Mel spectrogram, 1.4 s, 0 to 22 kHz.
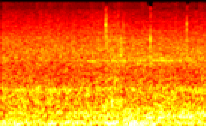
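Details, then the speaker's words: Barely audible, smooth low hum with no knocks or ticks at idle on a 2023 Jeep Grand Cherokee at a Copart yard; dead silent, a quiet, healthy idle. "let's see what the engine is like when it's running I'm loving the car though dead silent listen to"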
